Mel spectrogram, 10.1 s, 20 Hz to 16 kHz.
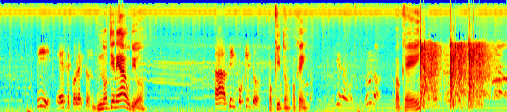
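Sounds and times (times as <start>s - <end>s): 
noisy tinny background: 0.0s - 10.1s
speech: 0.7s - 3.0s, 4.3s - 8.9s
gunshots in a video clip: 8.4s - 9.8s.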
